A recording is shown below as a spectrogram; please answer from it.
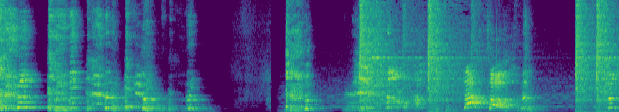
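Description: A woman coughing in a hard, rapid fit for about two seconds, then, after a brief pause, strained vocal sounds over dramatic background music with a heavy bass.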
